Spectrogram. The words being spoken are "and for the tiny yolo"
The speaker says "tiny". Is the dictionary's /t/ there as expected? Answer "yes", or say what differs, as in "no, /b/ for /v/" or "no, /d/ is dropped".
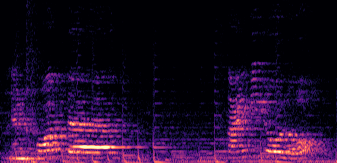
no, /s/ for /t/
